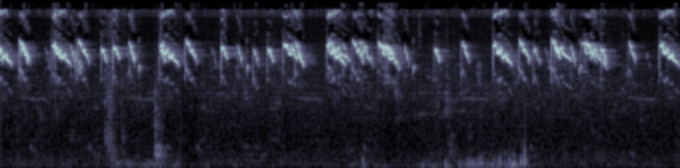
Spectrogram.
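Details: Lure calls of Oriental white-eyes to attract birds. Clipped, high twittering notes arrive in quick spaced bursts, fairly regular, with brief silences. Soft low knocks and rustles sound in the background.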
